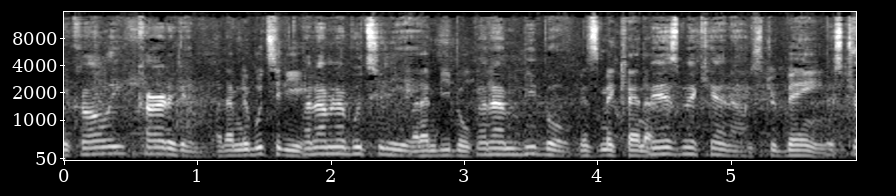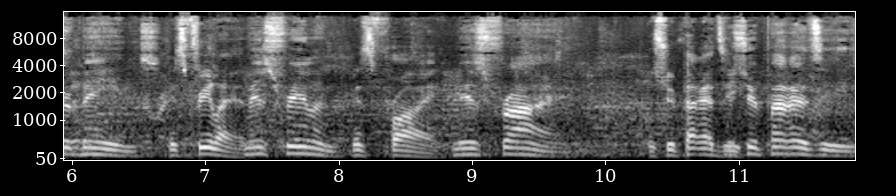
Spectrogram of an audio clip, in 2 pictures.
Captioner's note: calling of recorded vote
